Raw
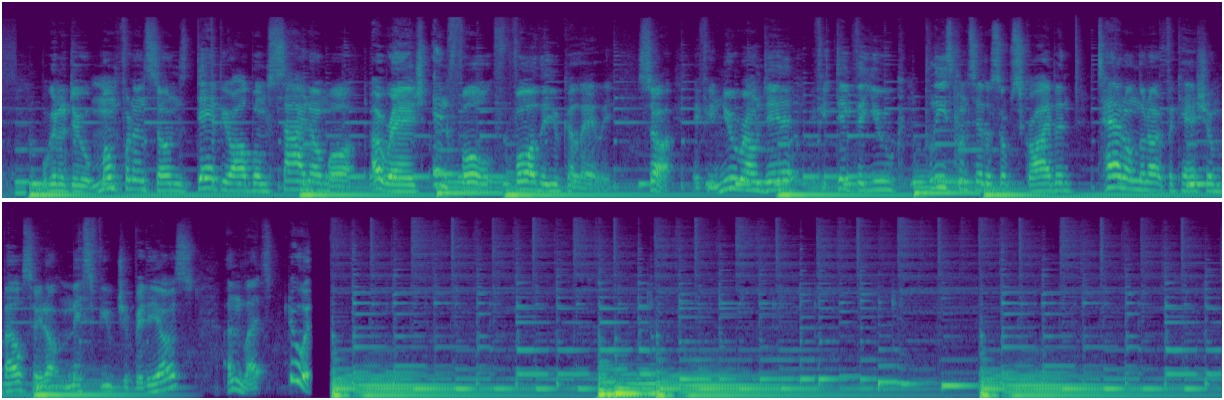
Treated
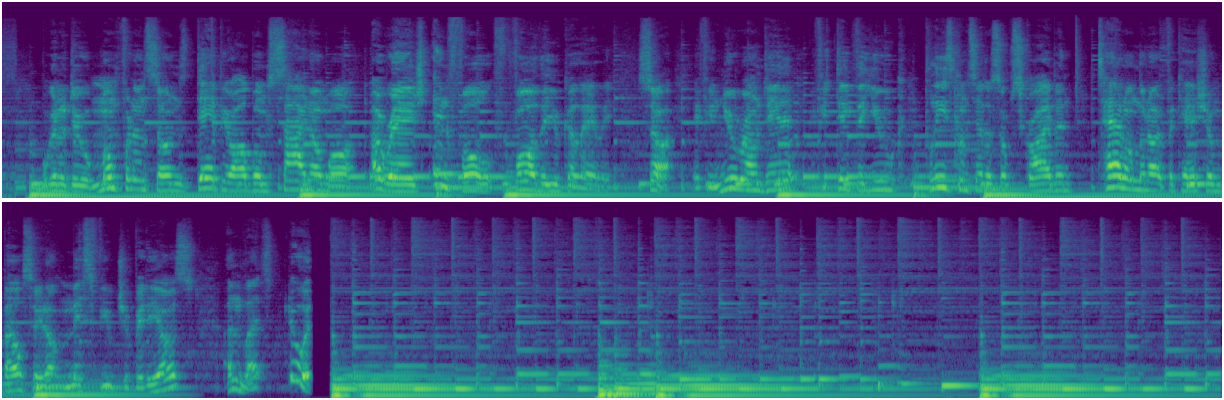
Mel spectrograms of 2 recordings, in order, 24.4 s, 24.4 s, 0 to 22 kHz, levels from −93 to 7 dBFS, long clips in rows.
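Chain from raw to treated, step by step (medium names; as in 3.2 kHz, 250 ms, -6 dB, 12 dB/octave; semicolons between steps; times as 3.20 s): comb 4.5 ms, depth 91%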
